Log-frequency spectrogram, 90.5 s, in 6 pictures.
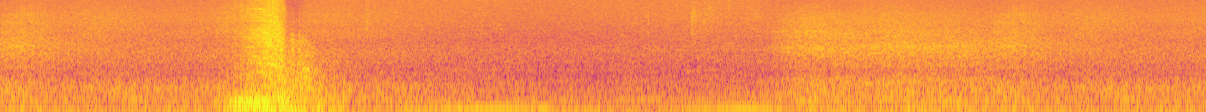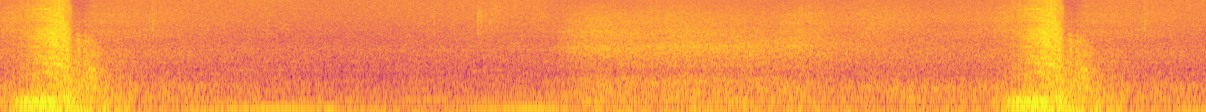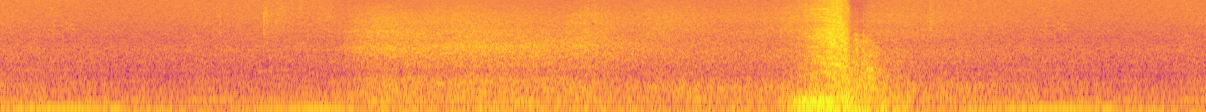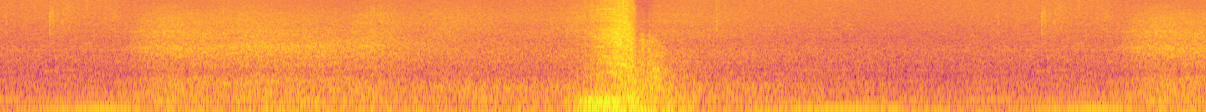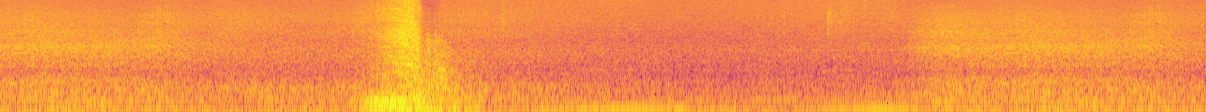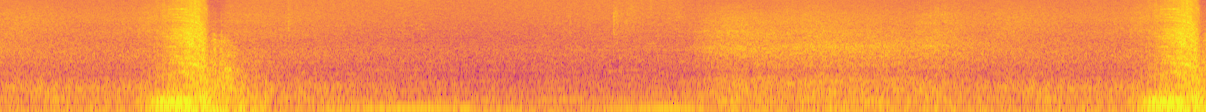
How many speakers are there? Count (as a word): zero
